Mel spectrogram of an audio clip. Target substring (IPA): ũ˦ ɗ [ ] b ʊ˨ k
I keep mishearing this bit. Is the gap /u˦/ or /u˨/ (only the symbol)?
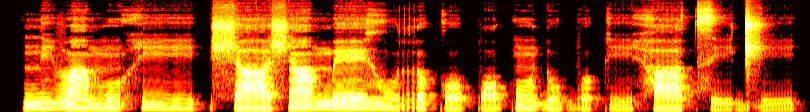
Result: u˨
